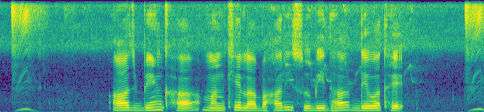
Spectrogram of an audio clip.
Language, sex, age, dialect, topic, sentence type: Chhattisgarhi, male, 31-35, Eastern, banking, statement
